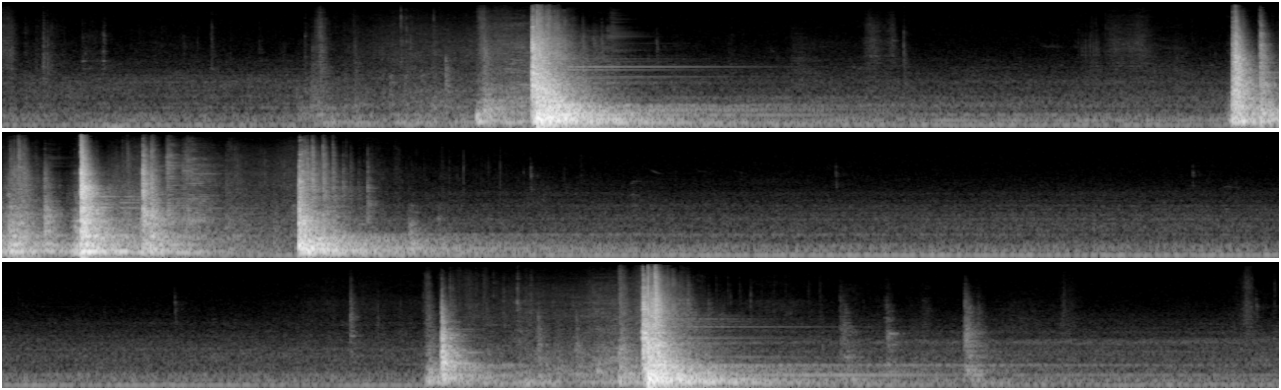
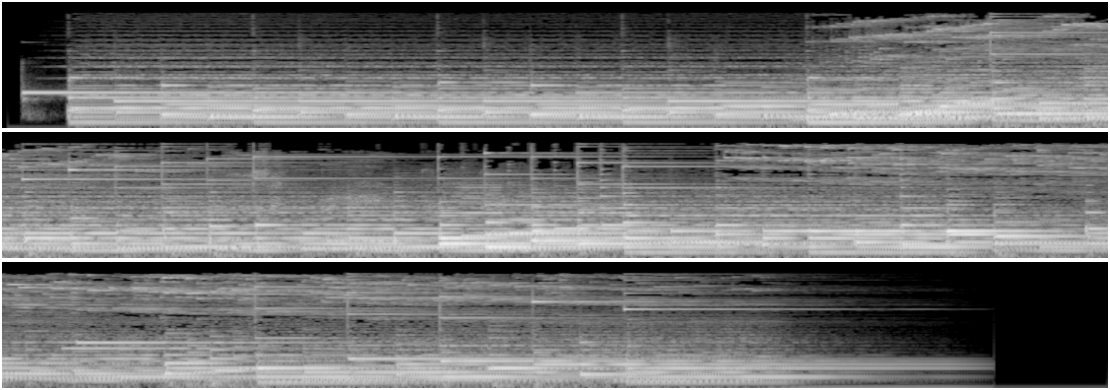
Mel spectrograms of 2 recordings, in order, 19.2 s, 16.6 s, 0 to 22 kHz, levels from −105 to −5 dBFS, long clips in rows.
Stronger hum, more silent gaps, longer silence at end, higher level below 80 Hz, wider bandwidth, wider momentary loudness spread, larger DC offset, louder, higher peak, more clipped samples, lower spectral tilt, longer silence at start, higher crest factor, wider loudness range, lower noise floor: neither; neither; first, 2.6 s vs 0.95 s; first, -48 dBFS vs -54 dBFS; first, over 20 kHz vs 16 kHz; first, 28 LU vs 7 LU; neither; about the same, -20 LUFS vs -21 LUFS; first, 0 dBFS vs -4 dBFS; neither; about the same, -4.5 dB/octave vs -4.5 dB/octave; first, 2.35 s vs 0.1 s; first, 26 dB vs 18 dB; first, 14 LU vs 5 LU; first, -57 dBFS vs -48 dBFS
